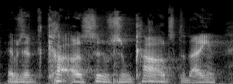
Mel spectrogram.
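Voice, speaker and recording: A man's voice: on the low side, a little fast, vocal fry, sharp tone. A man telling a crude, sweary story in a casual chat.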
